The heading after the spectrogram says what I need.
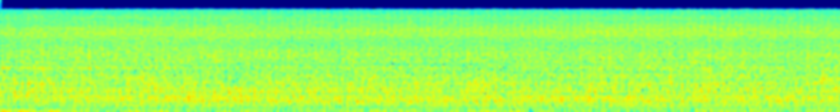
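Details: Diesel truck after fuel system priming with a homemade priming pump: smooth, even idle with deep steady rumble, no misses, stumbles or hunting; engine fed with fuel and idling cleanly.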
